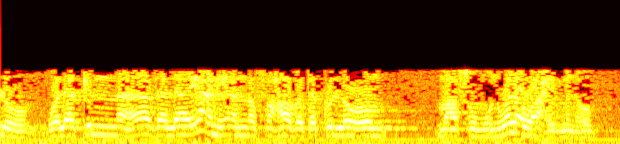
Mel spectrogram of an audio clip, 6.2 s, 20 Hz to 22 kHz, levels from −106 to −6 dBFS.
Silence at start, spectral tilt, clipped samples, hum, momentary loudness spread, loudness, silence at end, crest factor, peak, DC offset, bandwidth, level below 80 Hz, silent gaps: 0 s; -10.5 dB/octave; under 0.1%; none; 9 LU; -12 LUFS; 0 s; 12 dB; 0 dBFS; under 0.1%; 3.7 kHz; -34 dBFS; none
